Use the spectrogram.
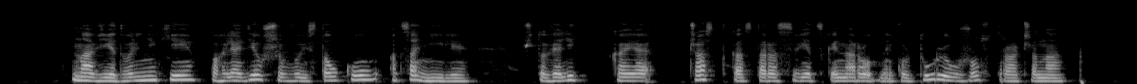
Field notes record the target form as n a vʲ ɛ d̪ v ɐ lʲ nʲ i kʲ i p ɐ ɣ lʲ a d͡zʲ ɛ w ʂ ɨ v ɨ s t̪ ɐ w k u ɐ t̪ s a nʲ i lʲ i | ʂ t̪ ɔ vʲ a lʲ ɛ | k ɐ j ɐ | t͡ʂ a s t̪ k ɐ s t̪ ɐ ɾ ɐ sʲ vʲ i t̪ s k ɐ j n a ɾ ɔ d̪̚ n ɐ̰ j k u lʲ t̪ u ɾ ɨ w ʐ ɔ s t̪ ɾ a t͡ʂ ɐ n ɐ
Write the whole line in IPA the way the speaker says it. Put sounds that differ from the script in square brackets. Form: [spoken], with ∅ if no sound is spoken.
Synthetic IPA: n a vʲ ɛ d̪ v ɐ lʲ nʲ i kʲ i p ɐ ɣ lʲ a d͡zʲ ɛ w ʂ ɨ v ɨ s t̪ ɐ w k u ɐ t̪ s a nʲ i lʲ i | ʂ t̪ ɔ vʲ a lʲ [i] | k ɐ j ɐ | t͡ʂ a s t̪ k ɐ s t̪ ɐ ɾ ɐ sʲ vʲ [ɛ] t̪ s k ɐ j n a ɾ ɔ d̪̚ n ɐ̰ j k u lʲ t̪ u ɾ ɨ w ʐ ɔ s t̪ ɾ a t͡ʂ ɐ n ɐ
